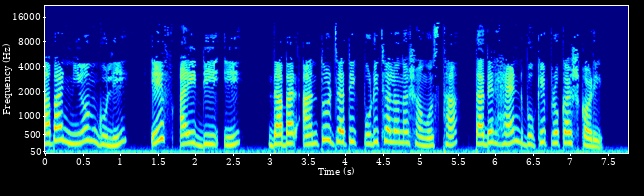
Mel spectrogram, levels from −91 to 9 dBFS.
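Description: From start to finish the speech carries a watery, swirling texture, with metallic chirps on the s sounds and consonant attacks that smear rather than snap. Nothing is heard above 13.8 kHz, where the treble stops abruptly. The likely cause is MP3 compression at a low bitrate, one that fits roughly 32 kbps. The encoder runs short of bits, so it cuts the top band and drops weaker frequency lines that flicker on and off between frames.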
